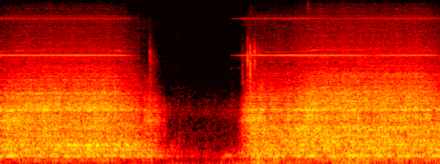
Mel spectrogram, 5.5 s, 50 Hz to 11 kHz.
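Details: Vevor MX400 mini lathe, owner says spindle bearings are worn and headstock grinds or squeaks after extended use; here, a steady even whir with motor heard behind, faint high whine and a brief stop midway, no crunch or grinding.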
